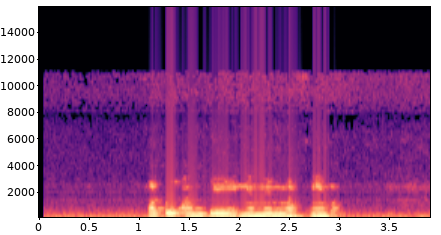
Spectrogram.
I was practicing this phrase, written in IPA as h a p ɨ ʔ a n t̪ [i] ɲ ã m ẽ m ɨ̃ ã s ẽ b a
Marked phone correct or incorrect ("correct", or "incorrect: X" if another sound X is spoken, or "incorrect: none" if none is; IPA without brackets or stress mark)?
incorrect: e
